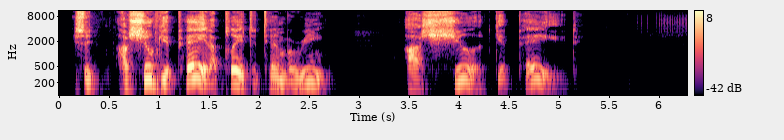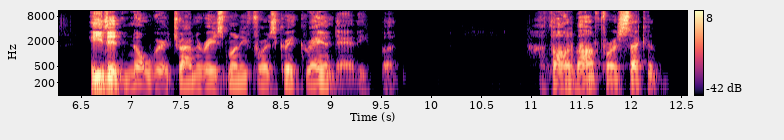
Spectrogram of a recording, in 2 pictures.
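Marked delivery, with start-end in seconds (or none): 0.6-5.2 put-on deep Southern child voice, swooping pitch.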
